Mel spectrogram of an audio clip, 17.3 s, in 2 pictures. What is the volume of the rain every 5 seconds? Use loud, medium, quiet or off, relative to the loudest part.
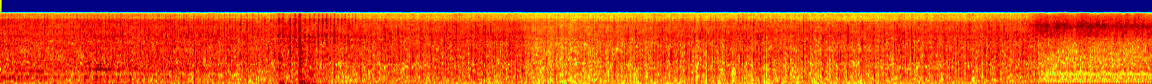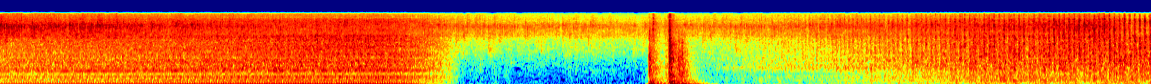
loud, loud, quiet, medium.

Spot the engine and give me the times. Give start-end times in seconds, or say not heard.
0.0-12.1, 13.8-17.2.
